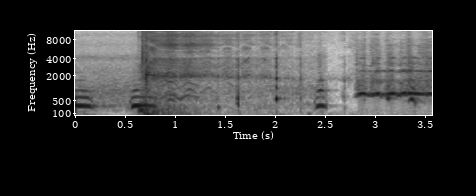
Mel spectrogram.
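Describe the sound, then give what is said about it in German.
An owl hoots several times in short, wavering calls, loud, mixed with bright chirping tones and a sudden burst of noise, played from an owl-sounds phone app, with no one speaking. “Das war die ESO-Eule. Die App heißt Owl Sounds, also Eulengeräusche.”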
